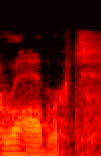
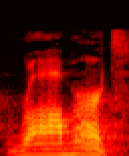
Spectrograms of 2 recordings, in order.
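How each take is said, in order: First: Low, soft, let-down calling of a name; disappointed. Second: God calling. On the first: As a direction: say the name softly, sinking with disappointment. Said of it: "Will it be disappointment?". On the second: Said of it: "what will it sound like when he calls". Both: Acted.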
